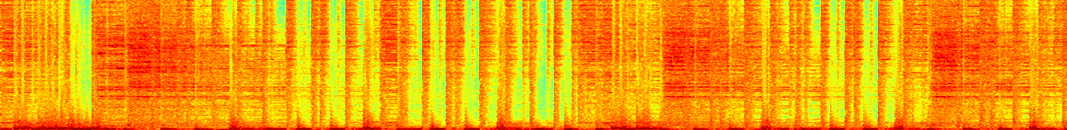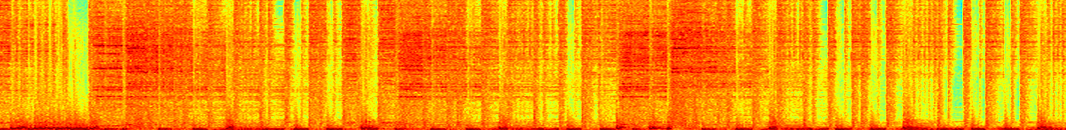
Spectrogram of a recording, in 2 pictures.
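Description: Drum kit played close up in a steady groove, with bass drum, snare and cymbals. The cymbal wash comes and goes in stretches of a few seconds.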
